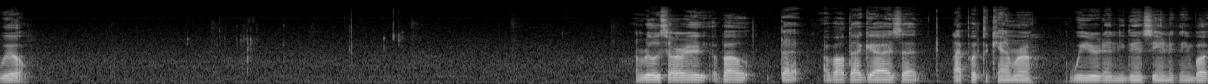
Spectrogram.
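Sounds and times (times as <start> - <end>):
room hiss: 0.0 - 12.0
hands clicking and rustling on camera: 1.8 - 4.2.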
